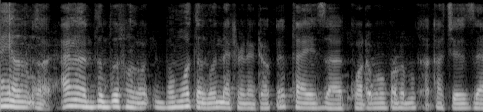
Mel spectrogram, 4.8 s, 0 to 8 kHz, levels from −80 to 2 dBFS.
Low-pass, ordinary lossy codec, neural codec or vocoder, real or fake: 7.2 kHz; none; codec, 24 kHz, 0.9 kbps, WavTokenizer, medium music audio release; fake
